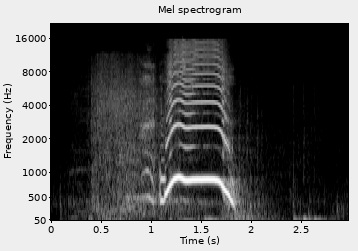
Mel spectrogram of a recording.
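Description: A young woman screams loudly into a microphone.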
